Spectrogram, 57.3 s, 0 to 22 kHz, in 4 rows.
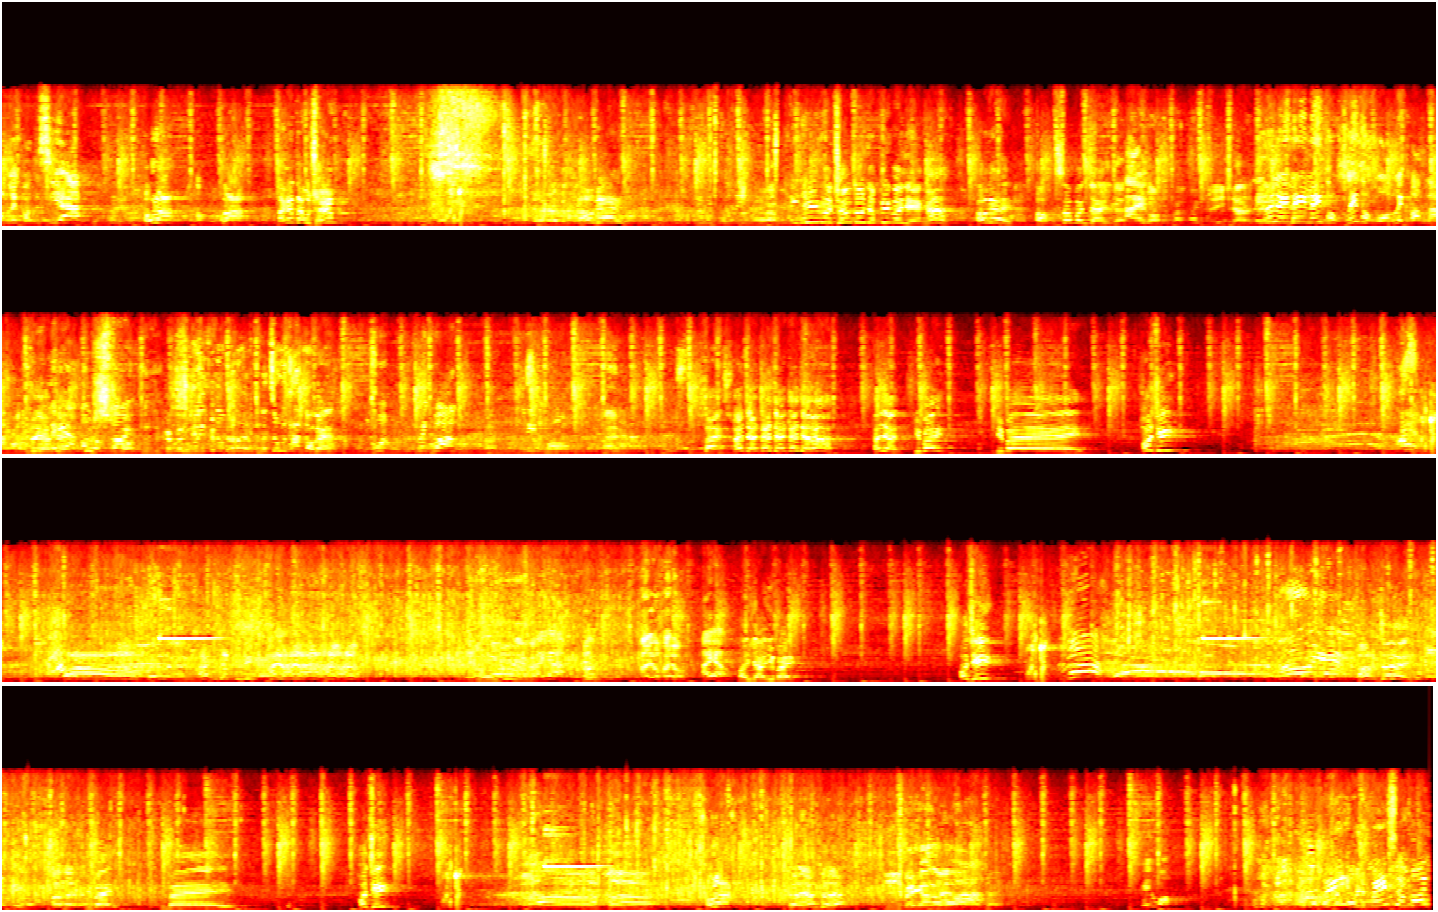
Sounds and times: Music: 0.0s - 57.3s.

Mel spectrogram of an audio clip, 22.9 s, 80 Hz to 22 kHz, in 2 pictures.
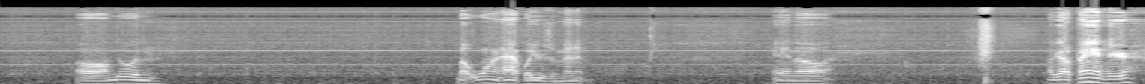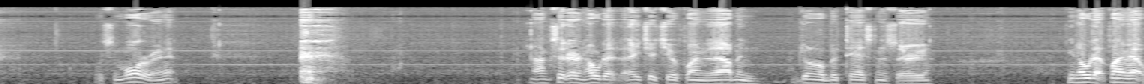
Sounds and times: Speech: 0.8s - 1.7s, 4.6s - 6.0s, 7.7s - 8.4s, 10.5s - 11.4s, 12.4s - 13.3s, 16.7s - 20.8s, 22.1s - 22.8s.

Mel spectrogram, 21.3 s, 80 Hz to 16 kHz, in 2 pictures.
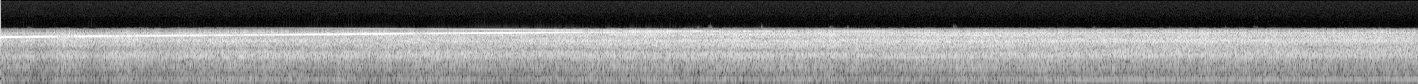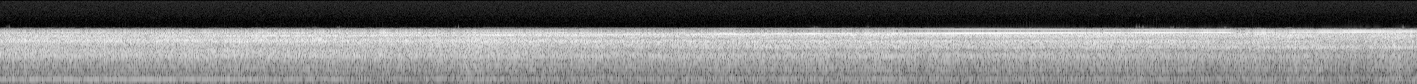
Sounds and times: Helicopter: 0.0s - 21.2s.

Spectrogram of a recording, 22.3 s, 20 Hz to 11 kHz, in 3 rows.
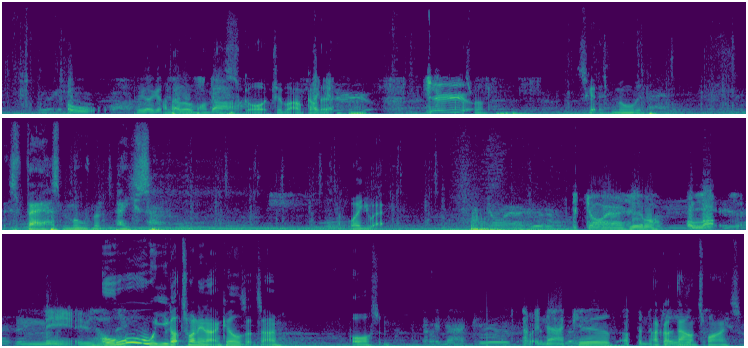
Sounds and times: Speech: 0.4s - 3.7s, 7.5s - 9.1s, 12.3s - 17.7s, 18.4s - 22.3s.

